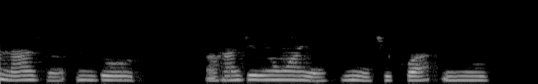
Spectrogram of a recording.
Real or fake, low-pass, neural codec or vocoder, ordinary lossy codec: fake; 3.6 kHz; vocoder, 44.1 kHz, 128 mel bands every 512 samples, BigVGAN v2; AAC, 16 kbps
